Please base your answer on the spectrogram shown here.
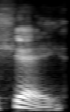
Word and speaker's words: Sidhe: And if people want to Google, and it's spelled again Sidhe, pronounced 1,000 different ways, so don't get caught up on the pronunciation. Riders of the Shay, Sidhe, you're going to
